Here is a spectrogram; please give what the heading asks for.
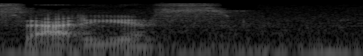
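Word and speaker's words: Sadeas: Again, I know people say his name is Sadius. Sidious is how I say it.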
